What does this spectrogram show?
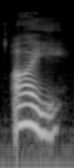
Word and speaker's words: eye: dalam bahasa Inggris adalah I walk pun tulisannya eye iwi1 bacanya i ati2 ikuti misi tak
